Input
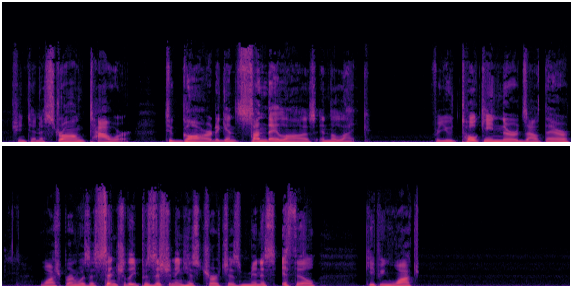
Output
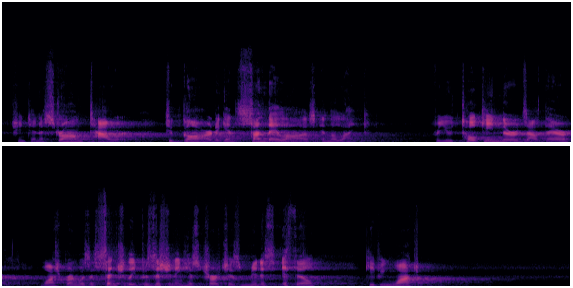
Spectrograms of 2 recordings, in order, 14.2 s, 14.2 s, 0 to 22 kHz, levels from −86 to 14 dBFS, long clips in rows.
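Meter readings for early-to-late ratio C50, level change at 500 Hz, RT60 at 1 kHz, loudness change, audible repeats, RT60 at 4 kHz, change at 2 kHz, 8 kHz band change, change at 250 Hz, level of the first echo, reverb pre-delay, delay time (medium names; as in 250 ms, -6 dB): 12.0 dB, -17.5 dB, 2.7 s, -7.5 dB, 1, 1.3 s, 0.0 dB, -17.0 dB, -25.0 dB, -20.0 dB, 4 ms, 143 ms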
